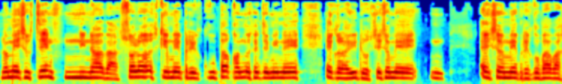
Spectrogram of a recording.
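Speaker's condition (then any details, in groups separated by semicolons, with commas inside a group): Down syndrome; from birth, extra chromosome 21, age 19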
